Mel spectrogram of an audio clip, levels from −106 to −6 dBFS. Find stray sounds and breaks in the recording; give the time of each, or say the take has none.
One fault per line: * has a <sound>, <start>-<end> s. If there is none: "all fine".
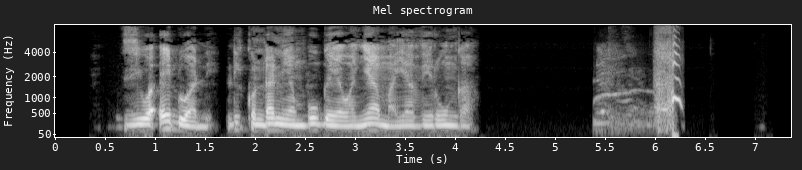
* has a laugh, 5.4-6.3 s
